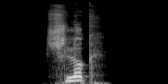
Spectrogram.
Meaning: sip, swallow, small drink
- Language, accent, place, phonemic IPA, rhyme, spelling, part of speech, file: German, Germany, Berlin, /ʃlʊk/, -ʊk, Schluck, noun, De-Schluck.ogg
